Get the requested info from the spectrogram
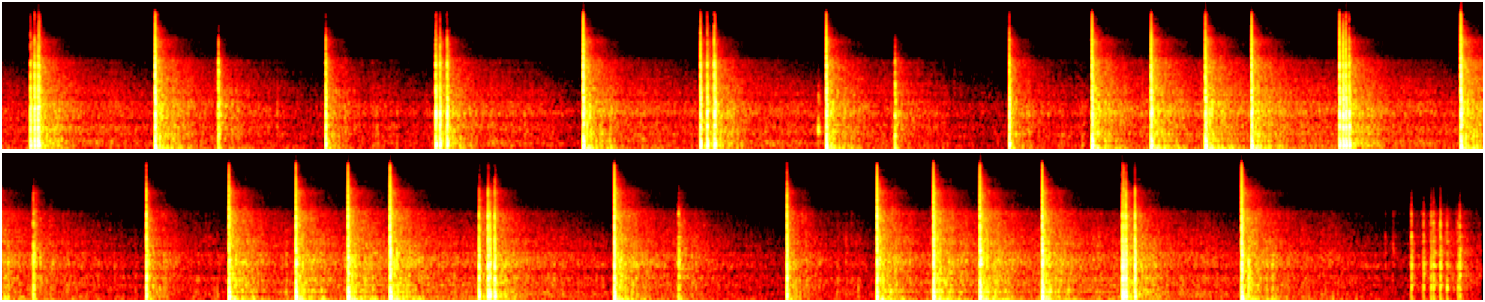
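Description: Aerial fireworks shells bursting in rapid succession: sharp booms about one to two a second, each trailing off in a fading echo, with the bursts coming thickest in the second half.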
